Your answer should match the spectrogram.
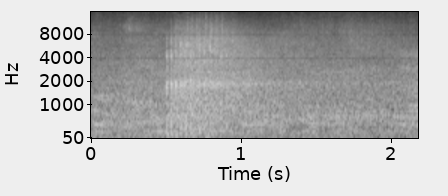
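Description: Railway station concourse ambience: a steady background hubbub, with a sudden louder rush of noise about half a second in that fades away over about a second.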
